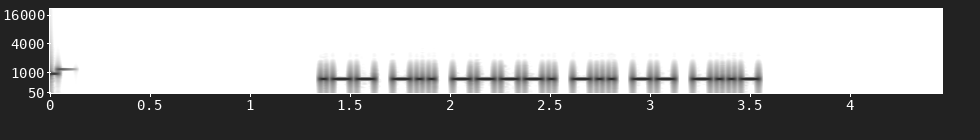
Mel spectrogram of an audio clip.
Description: Morse code, heard as a keyed tone, about 40 wpm, 700 Hz. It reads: WD9DMX
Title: USA Call Signs 40wpm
